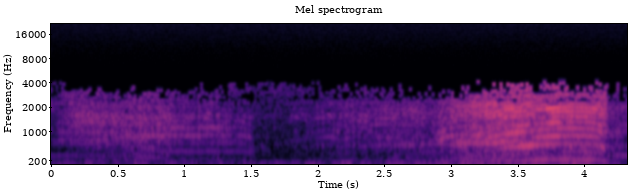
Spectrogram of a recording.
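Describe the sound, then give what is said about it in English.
A cow moos loudly, a long low call at the start followed by a second, stronger drawn-out moo that swells and then fades. “The cow became a very useful animal.”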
